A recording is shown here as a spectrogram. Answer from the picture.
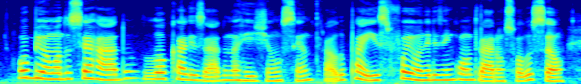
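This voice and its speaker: A woman's medium-pitched voice with very wide pitch swings at a moderate pace. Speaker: school teacher. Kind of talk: recorded online lesson.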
